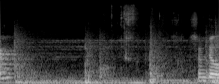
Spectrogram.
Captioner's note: popcorn crunching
